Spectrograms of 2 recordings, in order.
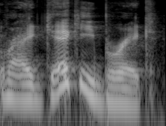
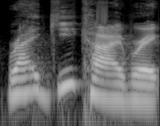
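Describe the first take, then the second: First: The name ends with a 'key' sound. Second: The name ends with a 'kai' sound.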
